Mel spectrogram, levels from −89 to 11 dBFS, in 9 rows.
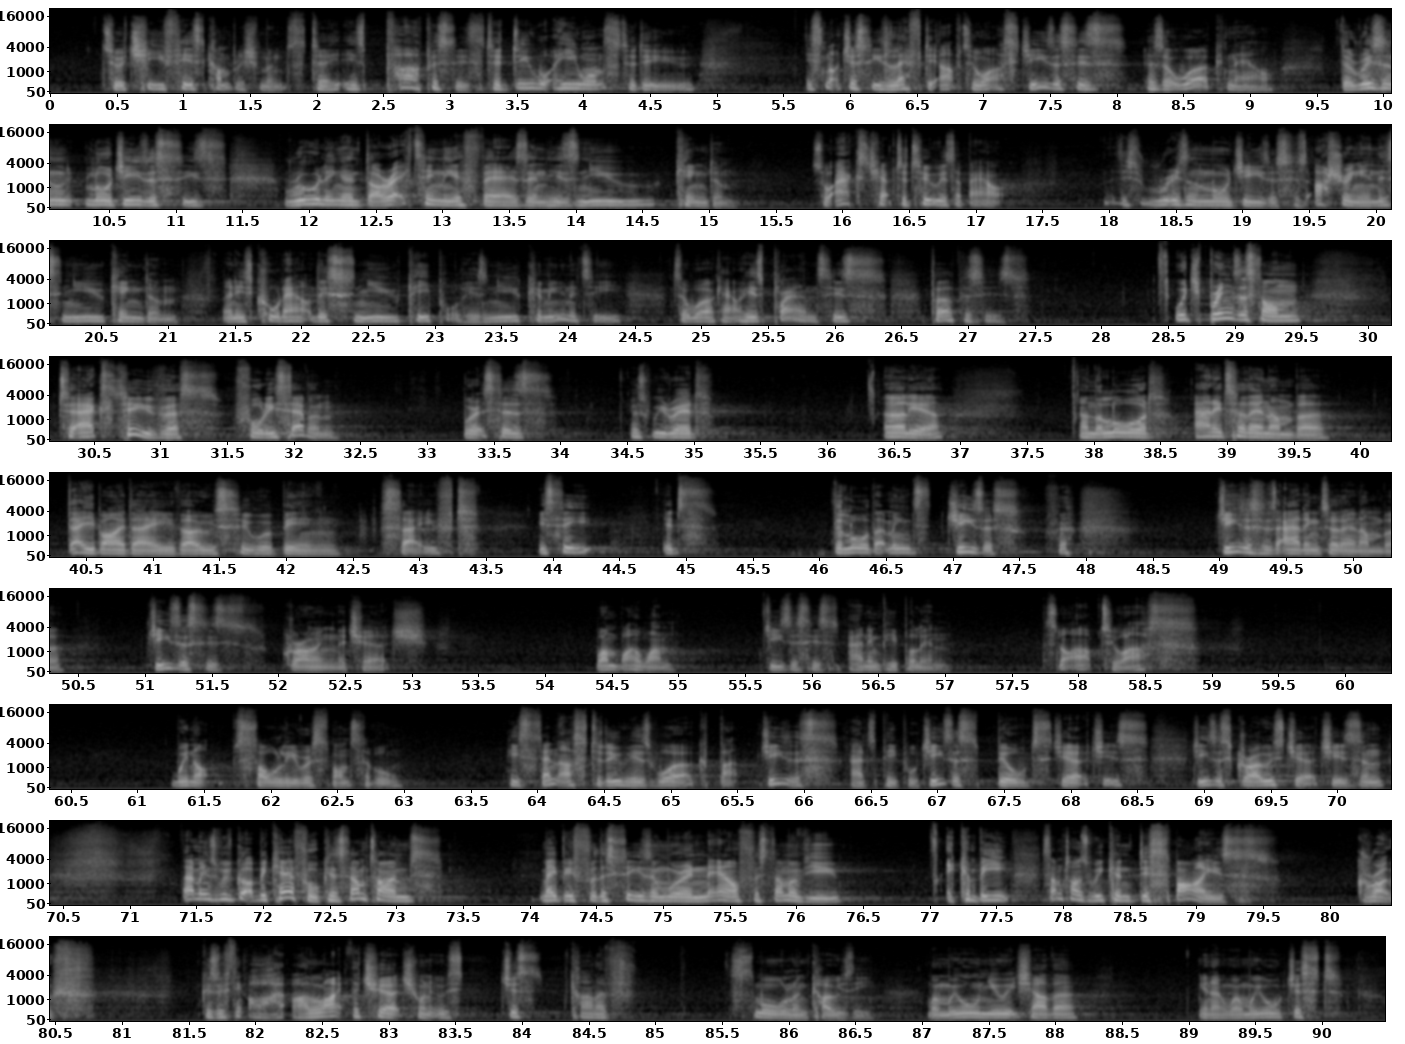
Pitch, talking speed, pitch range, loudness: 140 Hz, 145 wpm, 125-155 Hz, -31 LUFS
